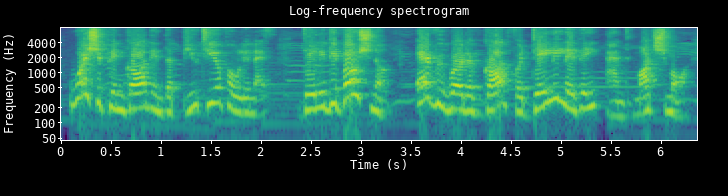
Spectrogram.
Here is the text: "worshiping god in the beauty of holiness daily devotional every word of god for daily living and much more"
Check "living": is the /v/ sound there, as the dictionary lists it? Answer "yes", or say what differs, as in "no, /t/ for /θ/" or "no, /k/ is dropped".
yes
